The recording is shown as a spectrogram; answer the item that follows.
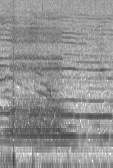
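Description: Several voices holding long, steady notes together, drifting slowly down in pitch, with one sharp thump about a quarter second in.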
